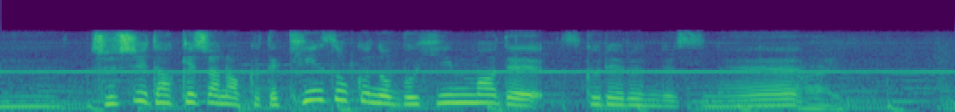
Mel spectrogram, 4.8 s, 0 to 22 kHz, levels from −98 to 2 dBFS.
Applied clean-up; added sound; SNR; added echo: none; none; none; none.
